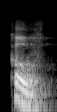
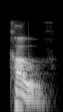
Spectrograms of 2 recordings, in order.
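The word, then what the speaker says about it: Cobh: It's spelled C O B H Cove. Cove and Cove and Cork. Yeah.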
